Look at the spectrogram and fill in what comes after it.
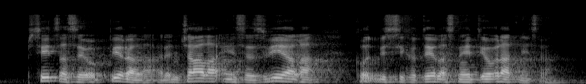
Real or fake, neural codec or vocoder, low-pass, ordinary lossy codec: fake; vocoder, 22.05 kHz, 80 mel bands, Vocos; none; none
